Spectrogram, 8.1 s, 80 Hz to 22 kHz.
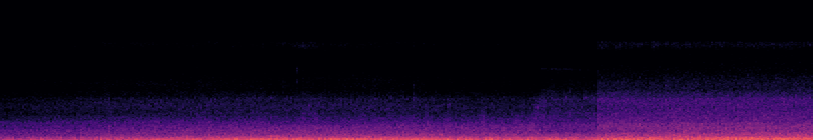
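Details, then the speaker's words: Mitsubishi Fuso Canter Euro 4 SHDX truck on a test drive, nearly 3 km in: steady diesel drone rising smoothly with road speed, no droning hum or power loss; driving normally. "nah ini mobilnya sudah jalan kira-kira 3,6 ya hampir 3 km belum saya temui kendaraan ini bengur dan tenaganya hilang Masih normal ini teman-teman"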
